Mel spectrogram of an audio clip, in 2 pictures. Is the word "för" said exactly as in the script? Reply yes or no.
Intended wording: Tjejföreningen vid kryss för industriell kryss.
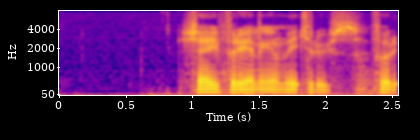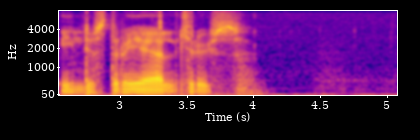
yes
